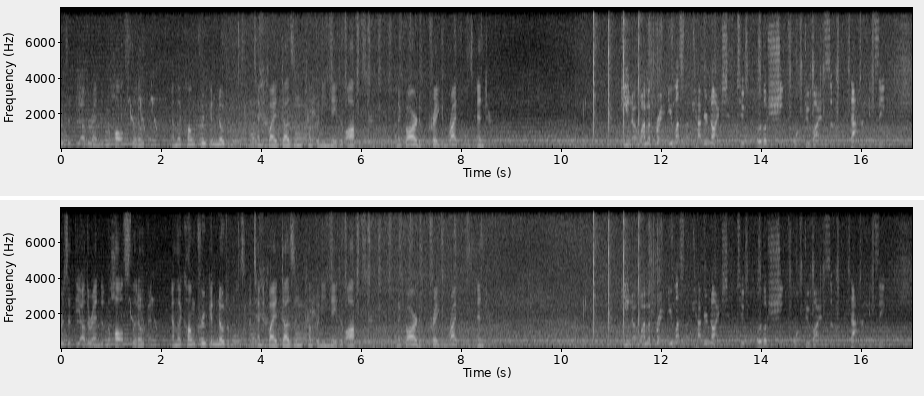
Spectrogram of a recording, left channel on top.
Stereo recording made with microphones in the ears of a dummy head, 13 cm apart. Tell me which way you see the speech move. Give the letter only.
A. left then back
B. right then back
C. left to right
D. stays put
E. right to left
E.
